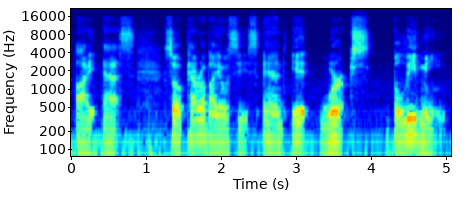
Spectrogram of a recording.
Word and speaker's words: parabiosis: Silicon Valley and uh their method of vampirism parabiosis would be the more technical term if you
